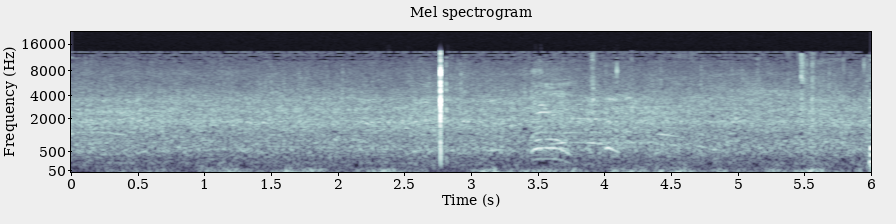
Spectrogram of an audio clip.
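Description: Steady murmur of a ballpark crowd, with one sharp pop a little under three seconds in as a fastball smacks into the catcher's mitt, a pitch the umpire calls a ball. A faint call from the crowd follows.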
